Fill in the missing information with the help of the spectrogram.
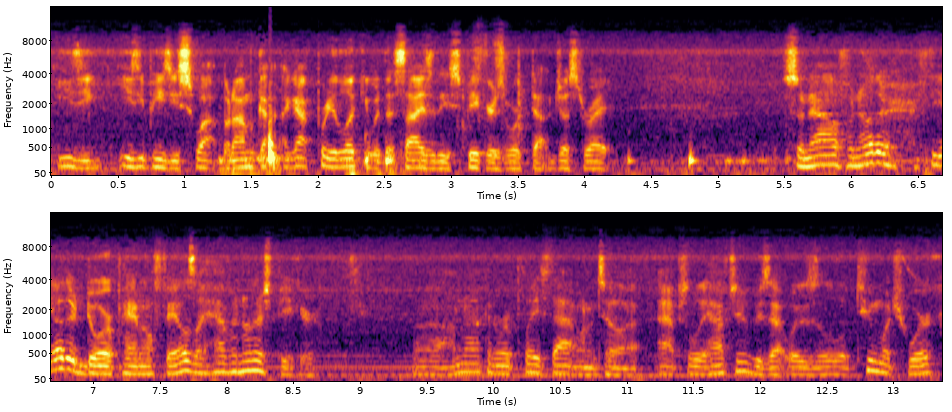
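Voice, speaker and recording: A man mumbles through a car repair for his vlog, half to himself and half to the camera. His pitch sits in the middle range. Heavy background noise from the work around the car fills the recording. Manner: muttering running self-talk while working with tools. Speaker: DIY car vlogger. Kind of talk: casual working commentary to camera. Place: working on a car, near a lawn being mowed.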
